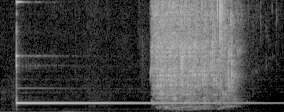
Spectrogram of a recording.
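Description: A forceful spurt of water squirted from the mouth by squeezing with the cheek muscles and tongue, a hissing splash lasting about a second, fairly loud, while a steady high electronic tone hums underneath throughout.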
